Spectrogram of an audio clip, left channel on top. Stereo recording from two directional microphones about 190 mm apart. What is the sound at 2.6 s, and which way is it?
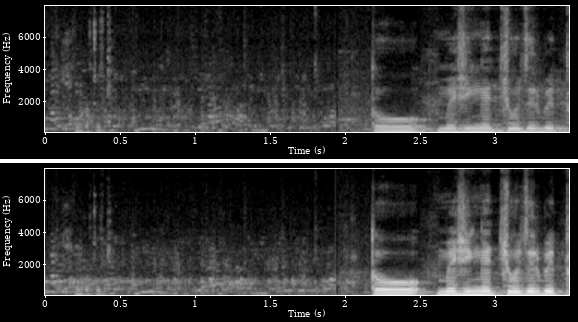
Speech, 35° right (ahead or behind).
